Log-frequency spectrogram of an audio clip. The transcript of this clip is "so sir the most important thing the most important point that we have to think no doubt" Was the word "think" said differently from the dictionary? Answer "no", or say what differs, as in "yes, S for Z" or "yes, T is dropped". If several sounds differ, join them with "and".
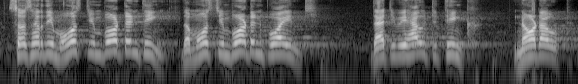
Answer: yes, T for TH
